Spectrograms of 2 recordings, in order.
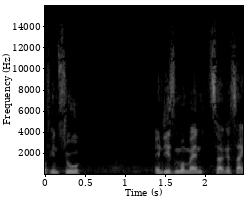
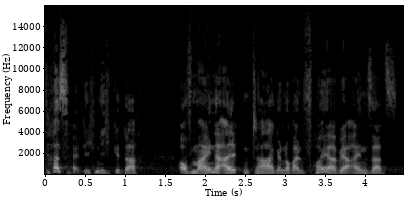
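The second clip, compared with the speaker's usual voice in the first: put-on higher, hoarse old woman's voice; a touch of hoarseness, pitched up; 6 semitones higher than usual. A narrator's reading. Elderly neighbour after putting out the fire, lightly hoarse. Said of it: "Frau Kuhns Stimme klang heiser".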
